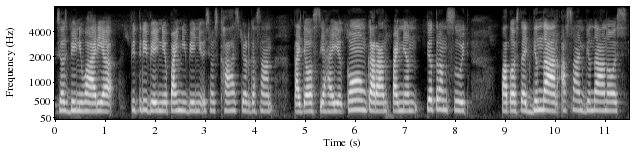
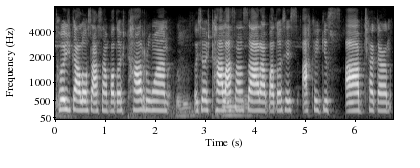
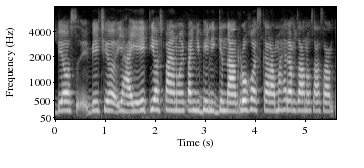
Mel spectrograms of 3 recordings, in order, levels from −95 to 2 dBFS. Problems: none marked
